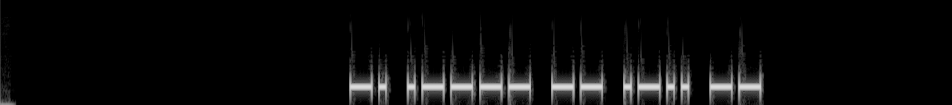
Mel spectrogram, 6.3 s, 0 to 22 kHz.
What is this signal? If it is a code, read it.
Morse code, heard as a keyed tone, about 25 wpm, 690 Hz. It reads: N1MLM
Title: USA Call Signs - 5 Characters - 25wpm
